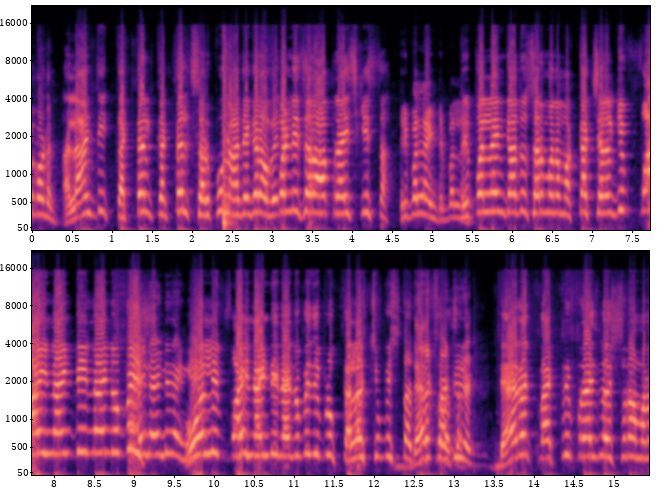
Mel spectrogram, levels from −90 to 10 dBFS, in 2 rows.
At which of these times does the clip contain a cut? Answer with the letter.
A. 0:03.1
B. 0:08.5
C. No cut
A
